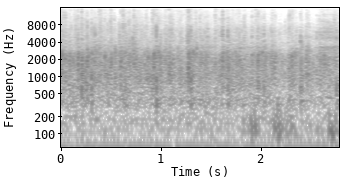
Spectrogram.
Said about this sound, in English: You deserve a hand clap today. Come on now.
